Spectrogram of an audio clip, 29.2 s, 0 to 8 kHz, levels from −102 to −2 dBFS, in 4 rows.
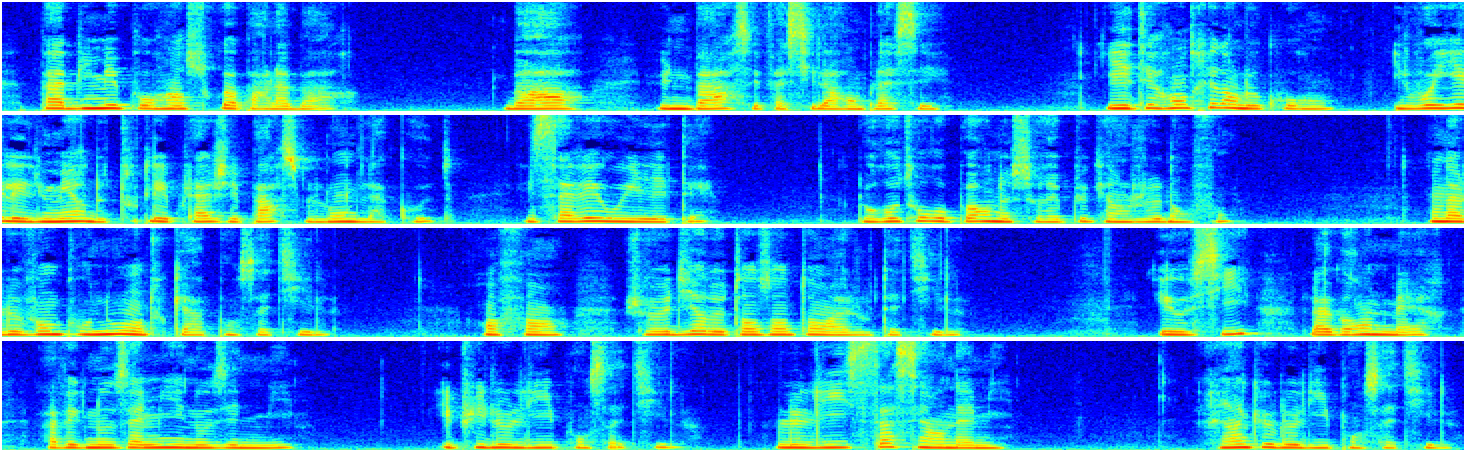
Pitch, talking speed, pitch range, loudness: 210 Hz, 200 wpm, 200-225 Hz, -26 LUFS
